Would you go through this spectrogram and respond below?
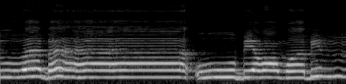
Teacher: മദ്ദക്ഷരത്തിന് ശേഷം അതേ വേർഡിൽ തന്നെ ഹംസയും വന്നു. മദ് വാജിബ് മുത്തസിൽ 4 5 കൗണ്ട് നിർബന്ധമായിട്ട് നീട്ടി കൊടുക്കുക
